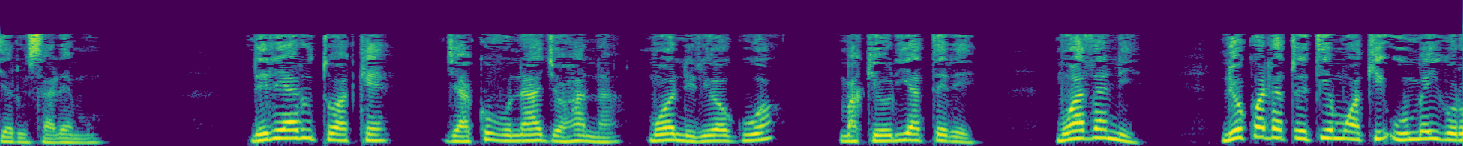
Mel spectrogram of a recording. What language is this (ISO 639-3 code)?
kik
